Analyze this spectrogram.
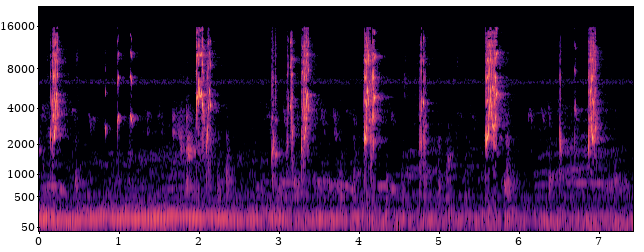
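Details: Morning chatter of two Parblue Fischer's lovebirds, one violet, one turquoise: piercing, buzzy chirps repeated every second or so, sometimes paired, with faint ticking and a quiet low hum.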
